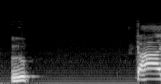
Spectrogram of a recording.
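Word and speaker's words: 읊다: 예를 들어서 자, 읍다 이렇게 됐을 경우에 우리는 발음이 읍다 이렇게 발음되는 거예요, 여러분.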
